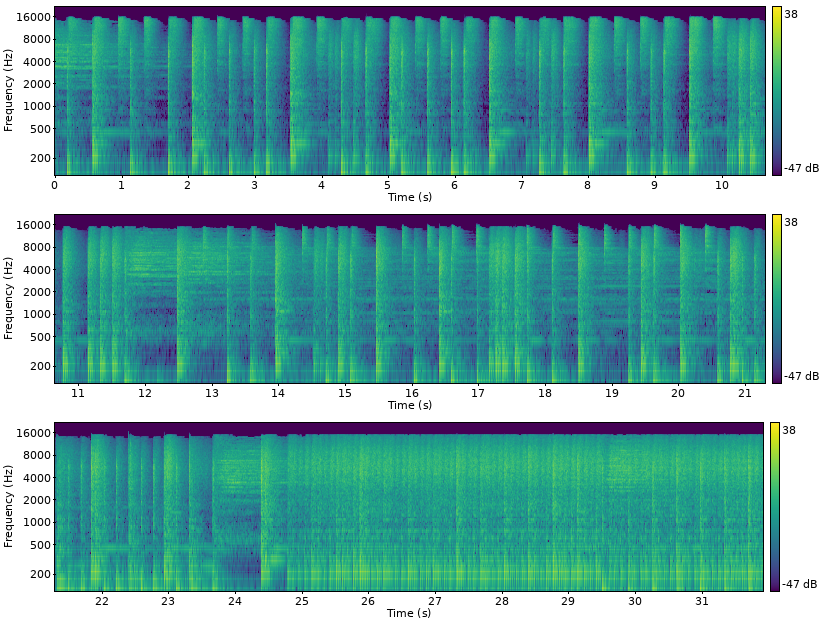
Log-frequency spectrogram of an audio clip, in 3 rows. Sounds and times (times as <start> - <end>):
Bass drum: 0.0 - 9.5, 11.4 - 18.6, 19.2 - 25.3, 29.0 - 31.9
Drum kit: 0.0 - 31.9.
